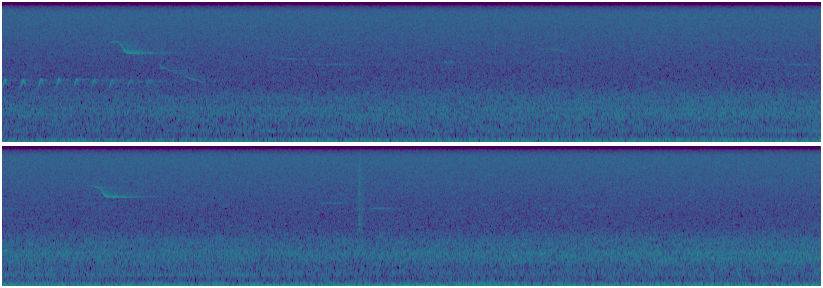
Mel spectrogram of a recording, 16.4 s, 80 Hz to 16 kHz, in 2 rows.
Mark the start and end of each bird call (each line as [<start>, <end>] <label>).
[0.00, 2.11] Northern Cardinal (Cardinalis cardinalis)
[1.01, 1.71] Red-winged Blackbird (Agelaius phoeniceus)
